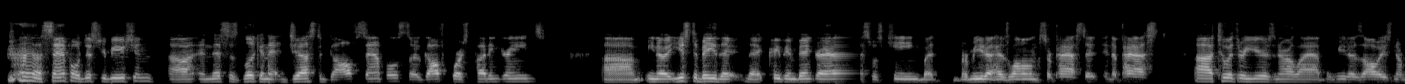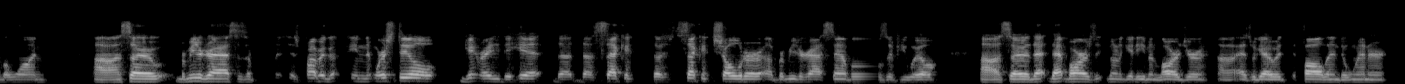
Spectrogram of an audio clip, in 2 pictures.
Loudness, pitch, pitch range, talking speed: -28 LUFS, 130 Hz, 120-145 Hz, 215 wpm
